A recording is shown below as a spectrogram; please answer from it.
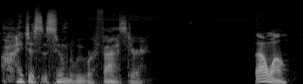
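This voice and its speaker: A man's voice: deep voice, moderate pace, fairly bright tone, breathy edge. A man playing an earnest, idealistic young novice hero in a fantasy audio roleplay, speaking in formal heroic phrases with hesitant asides to a companion. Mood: reasoning, casual.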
